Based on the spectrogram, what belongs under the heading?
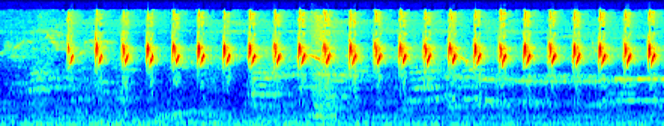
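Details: Rapid 'klik' calling of a prinia, played to stir untrained birds: fast, evenly spaced, sharp high click notes about six per second, with faint softer chirping behind.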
